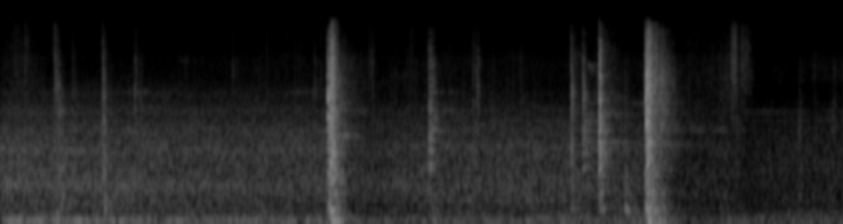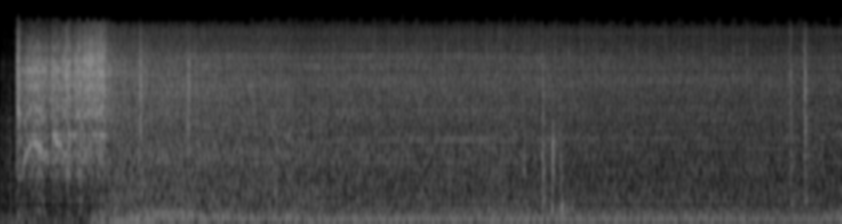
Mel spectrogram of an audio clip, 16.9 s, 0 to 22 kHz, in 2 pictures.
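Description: A slam about three seconds in and a couple of thumps around six seconds, as the hood and then a door are shut. About eight and a half seconds in, the truck's 5.3-litre V8 cranks and catches, then settles into a steady idle. This is its first start after an oil change, run to check for leaks.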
